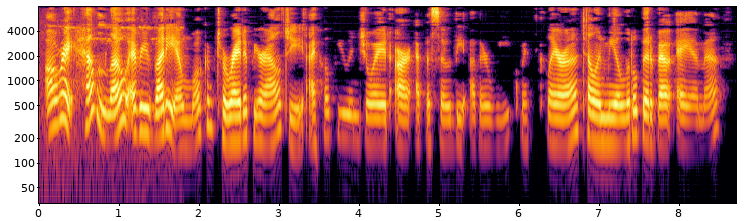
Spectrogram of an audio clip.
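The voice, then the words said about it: Deep, congested cold-affected voice. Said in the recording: “I am recovering from a cold, so I've got this sweet, sweet deep drawl going on”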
